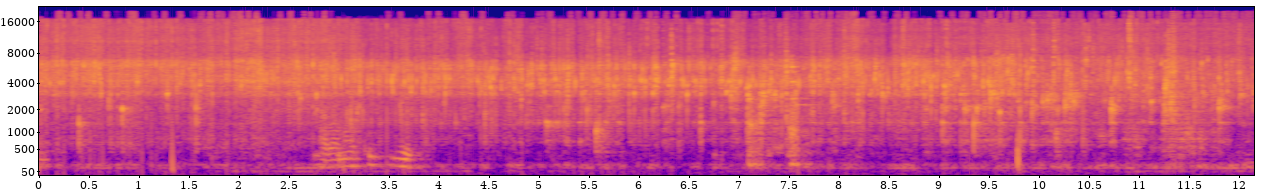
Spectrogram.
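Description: Split boiled eggs fry in hot oil in a wok in a home kitchen, with a loud continuous sizzle and spatter up close and occasional stirring clinks.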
